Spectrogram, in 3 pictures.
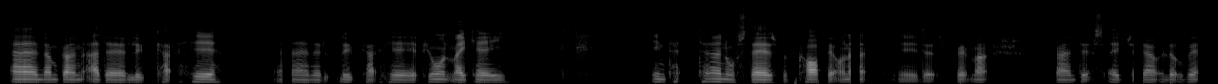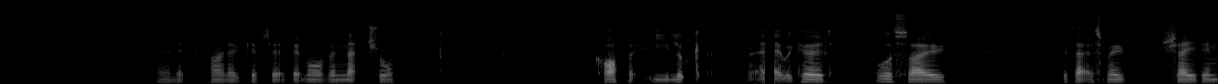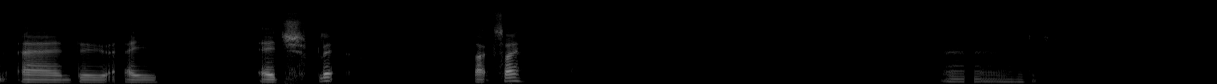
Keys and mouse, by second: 0.0 ctrl+r, 2.3 a, 3.0 ctrl+r, 7.6-11.9 drag, 12.5-14.5 drag, 16.7 a, 16.8-18.2 middle drag, 20.4 a, 22.4-27.3 drag, 28.7-30.3 drag, 29.5 a, 33.2-36.4 middle drag, 36.4 click.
